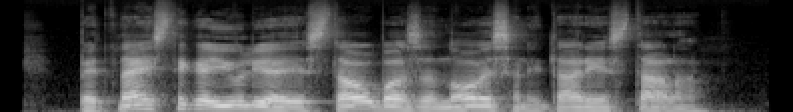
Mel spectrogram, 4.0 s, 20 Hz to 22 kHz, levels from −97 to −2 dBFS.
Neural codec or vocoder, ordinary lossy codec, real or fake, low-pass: none; none; real; none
